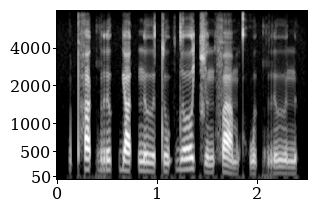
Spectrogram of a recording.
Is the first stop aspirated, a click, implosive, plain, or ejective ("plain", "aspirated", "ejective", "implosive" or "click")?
aspirated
